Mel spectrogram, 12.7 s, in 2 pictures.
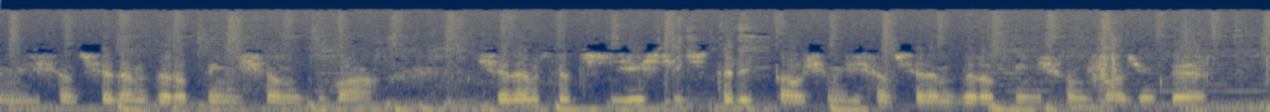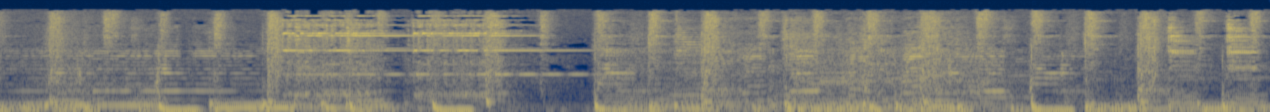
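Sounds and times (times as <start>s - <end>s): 
speech: 0.0s - 6.2s
loud dense musical bed: 0.0s - 12.6s
telephone ringing: 7.7s - 10.4s.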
